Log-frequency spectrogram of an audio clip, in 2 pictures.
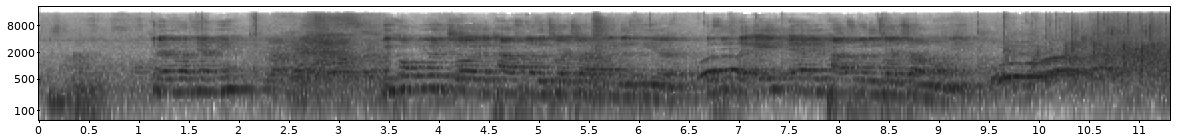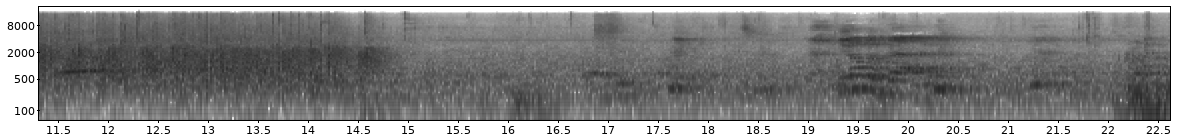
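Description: A young woman speaks with animation through a microphone and loudspeakers in an echoing hall.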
